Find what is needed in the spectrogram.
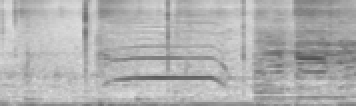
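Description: Live pop band playing through the PA, with one clean held note that slides up into place and falls away about a second later over a steady bass line.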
